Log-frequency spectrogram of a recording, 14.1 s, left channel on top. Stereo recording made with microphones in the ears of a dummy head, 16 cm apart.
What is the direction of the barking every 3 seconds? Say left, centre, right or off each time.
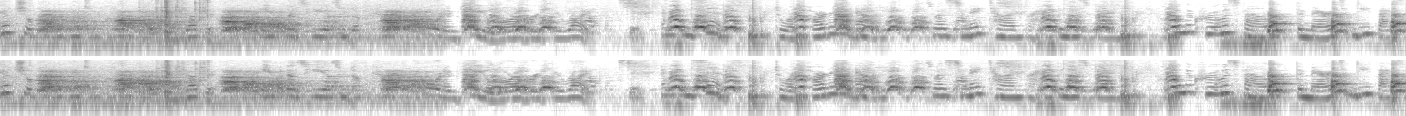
centre, left, centre, right, right.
